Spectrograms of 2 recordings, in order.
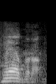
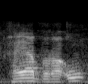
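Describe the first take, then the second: First: The word ends with a short 'a' vowel. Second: The word ends with a short 'u' vowel. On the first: The healing follows as the answer to the prayer. "منصوب لأنه جواب الدعاء" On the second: It starts a new, independent statement. "أما إذا قرئ بالرفع فيبرأ فإنه مستأنف"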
